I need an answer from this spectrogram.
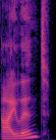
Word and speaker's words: island: like colonell right and why we have silent s in Island eand right they talk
